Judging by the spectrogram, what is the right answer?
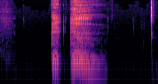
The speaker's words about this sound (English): He cleared his throat.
